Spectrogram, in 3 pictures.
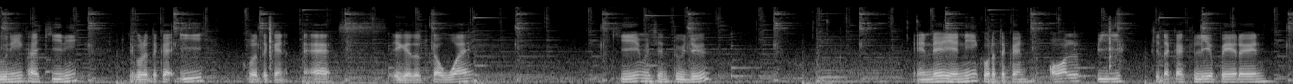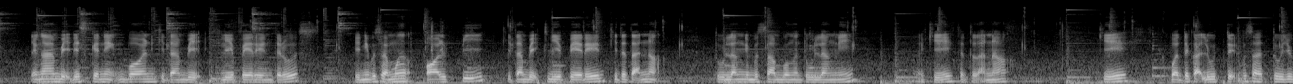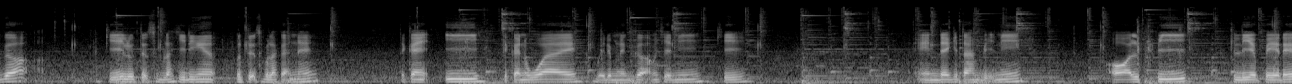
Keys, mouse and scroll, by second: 1.9 e, 8.2 click, 9.2 click, 11.2 alt+p, 15.4 click, 16.1 click, 17.4 alt+p, 18.8 click, 19.6 click, 21.5 click, 23.0 middle click, 23.0-23.4 scroll down 2, 24.3 click, 24.7 middle click, 24.8 scroll up 2, 26.5 shift+click, 27.1 middle click, 29.7 middle click, 29.8-30.5 scroll down 1, 30.5 e, 34.6 click, 35.4 click, 37.4 alt+p.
